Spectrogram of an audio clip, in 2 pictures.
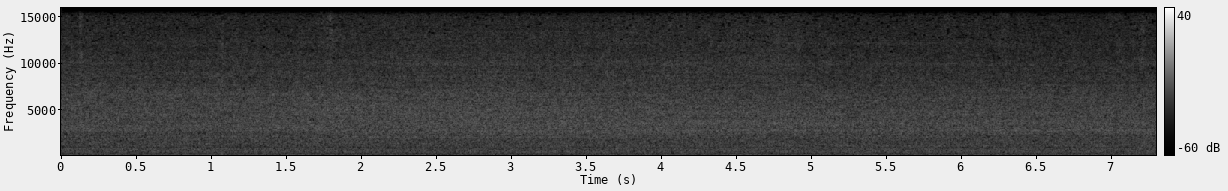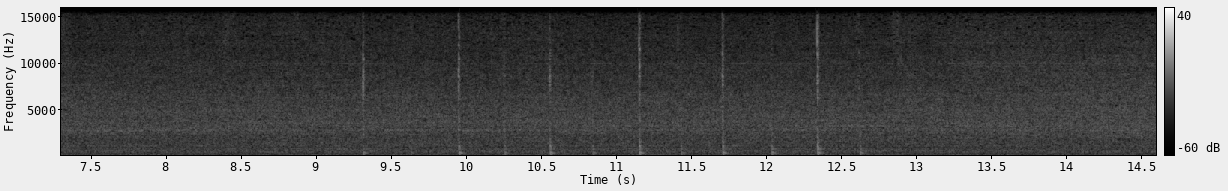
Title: GMC Terrain 3.0 slt Y code Engine knock after it warms up ￼. Will do an update on price/parts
